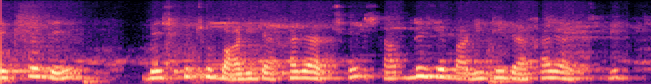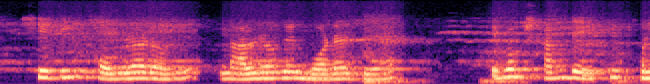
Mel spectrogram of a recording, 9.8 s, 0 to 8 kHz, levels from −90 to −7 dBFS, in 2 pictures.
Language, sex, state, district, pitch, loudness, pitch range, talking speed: Bengali, female, Jharkhand, Sahebganj, 225 Hz, -16 LUFS, 210-250 Hz, 140 wpm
